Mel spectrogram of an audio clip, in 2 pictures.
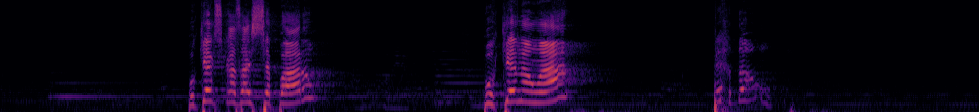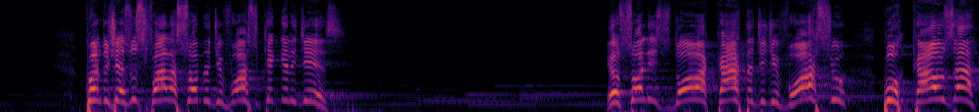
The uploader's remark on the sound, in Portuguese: Ao Vivo na Casa de Louvor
